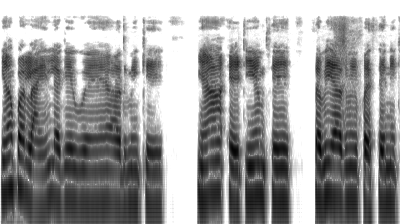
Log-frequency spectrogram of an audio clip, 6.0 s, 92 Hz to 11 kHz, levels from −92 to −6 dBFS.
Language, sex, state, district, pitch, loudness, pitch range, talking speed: Hindi, male, Bihar, Lakhisarai, 155 Hz, -16 LUFS, 145-160 Hz, 160 wpm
